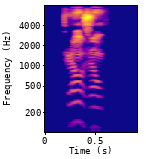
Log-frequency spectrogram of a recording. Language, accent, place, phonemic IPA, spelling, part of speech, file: French, France, Lyon, /plɔ̃.ʒɔ̃/, plongeons, verb, LL-Q150 (fra)-plongeons.wav
- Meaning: inflection of plonger: 1. first-person plural present indicative 2. first-person plural imperative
